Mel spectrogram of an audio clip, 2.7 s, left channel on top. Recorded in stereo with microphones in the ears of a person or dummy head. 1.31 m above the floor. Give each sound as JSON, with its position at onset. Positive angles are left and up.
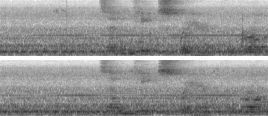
{"t": 1.0, "sound": "a man speaking", "side_deg": 35, "distance_m": 0.9}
